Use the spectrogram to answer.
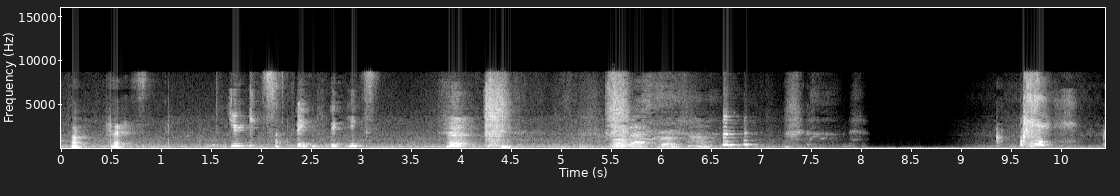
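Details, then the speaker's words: Several small, quick sneezes from an infant girl who is sitting up, amid adult chatter and room hum, with snot afterwards; ordinary baby sneezes. "Pull that leg up and it's Oh, you got to sneeze."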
